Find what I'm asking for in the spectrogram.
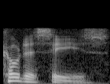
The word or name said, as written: codices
